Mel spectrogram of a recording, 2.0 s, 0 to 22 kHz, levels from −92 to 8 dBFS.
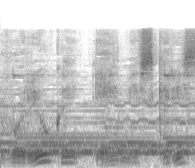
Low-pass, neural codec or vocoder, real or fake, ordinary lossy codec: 10.8 kHz; none; real; AAC, 48 kbps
